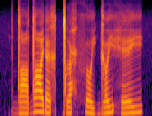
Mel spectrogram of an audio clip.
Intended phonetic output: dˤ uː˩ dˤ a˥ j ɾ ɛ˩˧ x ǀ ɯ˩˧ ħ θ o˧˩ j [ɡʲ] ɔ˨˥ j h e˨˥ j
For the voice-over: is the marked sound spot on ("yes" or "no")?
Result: yes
